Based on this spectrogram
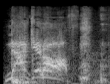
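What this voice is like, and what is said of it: Yelling stern dad voice. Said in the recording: “That was dad voice. ... I don't need you to yell at me.”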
